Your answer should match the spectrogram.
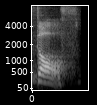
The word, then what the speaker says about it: dulse: This is dulse, which rhymes with pulse.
